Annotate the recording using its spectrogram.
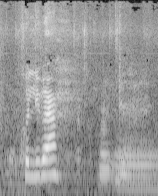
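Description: A woman's voice briefly, then about one and a half seconds in a steady low droning tone with several overtones starts and holds.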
